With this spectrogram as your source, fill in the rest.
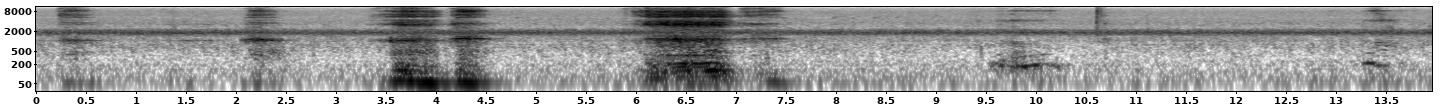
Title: snoring am 21.05.2023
